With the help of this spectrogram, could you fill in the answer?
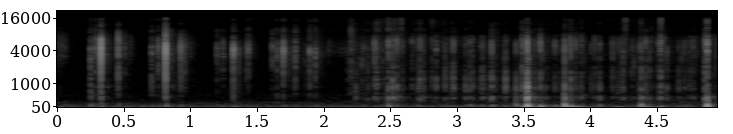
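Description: Long painted nails tap and scratch across the smooth cover of a medium black hardcover notebook, held upright and closed. Quick, bright clicking taps mix with dry, crinkly scratching over a low background hum, with the sharpest taps standing out near the start and toward the end.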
